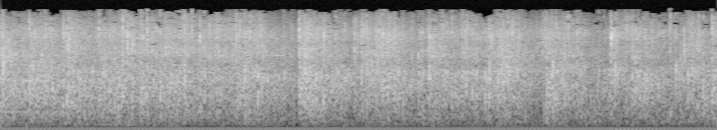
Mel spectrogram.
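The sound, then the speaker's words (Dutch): An audience applauds the Lord steadily for several seconds, a dense wash of many hands clapping at once, fairly loud, with no voices breaking through. “En mag ik een applaus voor de Heer en voor zijn geweldige beloftes.”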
